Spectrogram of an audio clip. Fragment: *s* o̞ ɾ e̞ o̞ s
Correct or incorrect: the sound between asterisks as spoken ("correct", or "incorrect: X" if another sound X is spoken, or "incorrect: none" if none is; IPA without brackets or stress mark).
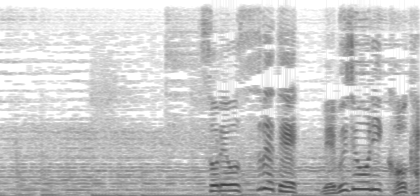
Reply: correct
